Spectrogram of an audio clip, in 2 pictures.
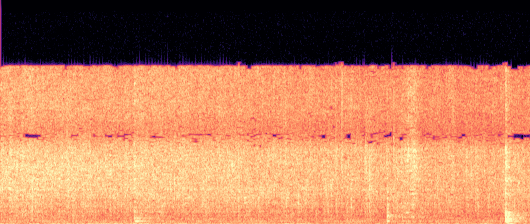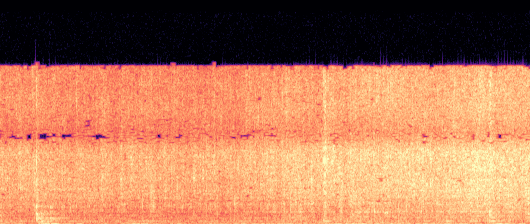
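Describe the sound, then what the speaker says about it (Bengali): Vegetables for shukto fry in very little oil with a steady sizzle, broken by a few scraping stirs and light knocks of a spoon against the pan. "আমি সবজিগুলোকে একটু ভালো মতো ভেজে নিলাম। খুব কম তেল দিয়েছি"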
